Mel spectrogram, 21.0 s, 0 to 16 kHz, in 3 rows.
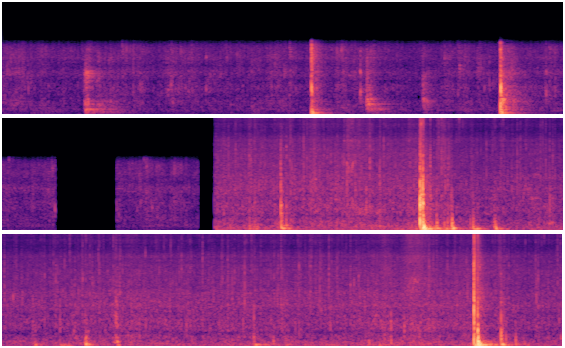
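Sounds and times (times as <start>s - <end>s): axe chopping firewood: 9.8s - 21.0s
light knocks of wood: 9.8s - 21.0s.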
